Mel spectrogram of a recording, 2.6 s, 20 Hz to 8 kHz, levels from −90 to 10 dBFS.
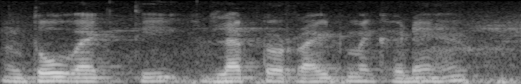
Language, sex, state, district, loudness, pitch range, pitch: Hindi, male, Uttar Pradesh, Saharanpur, -18 LUFS, 130-135 Hz, 130 Hz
